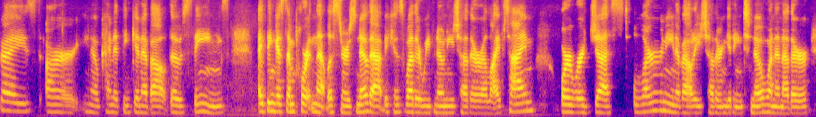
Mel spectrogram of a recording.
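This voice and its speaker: A woman with an American accent, medium pitch and ordinary pitch variation, at a moderate pace against a quiet background. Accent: Southern US, coming back. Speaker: podcast co-host. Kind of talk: casual chat.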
